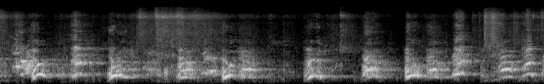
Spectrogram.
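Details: Deep, rough barking from kennel Boerboels in Accra: about eight barks in five and a half seconds, some doubled in quick pairs, with loose gaps between volleys.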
